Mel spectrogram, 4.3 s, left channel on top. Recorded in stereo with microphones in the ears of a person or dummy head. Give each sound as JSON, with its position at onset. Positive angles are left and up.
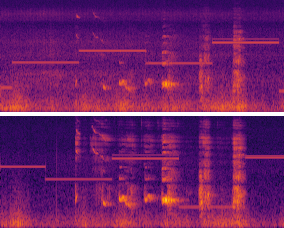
{"t": 1.1, "sound": "a dog barking", "side_deg": -60}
